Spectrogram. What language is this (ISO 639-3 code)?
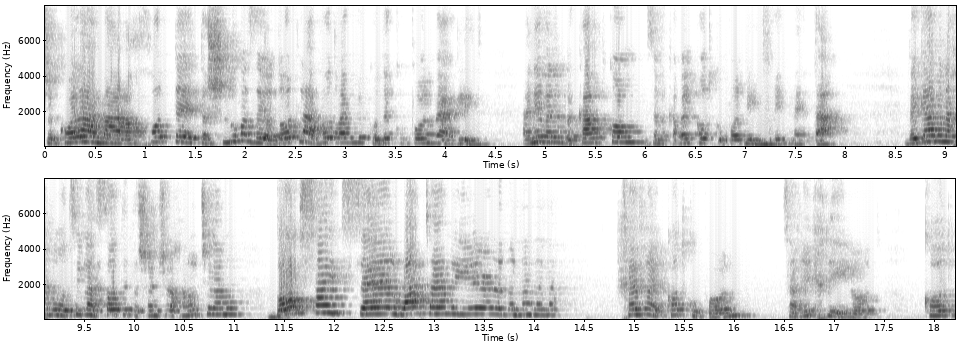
heb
